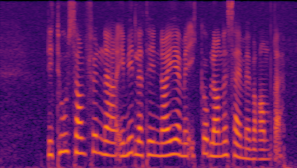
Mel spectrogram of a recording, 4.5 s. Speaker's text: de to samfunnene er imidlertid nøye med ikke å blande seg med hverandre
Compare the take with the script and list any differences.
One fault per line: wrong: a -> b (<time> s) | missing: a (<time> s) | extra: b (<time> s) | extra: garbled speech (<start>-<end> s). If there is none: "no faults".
no faults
